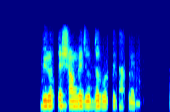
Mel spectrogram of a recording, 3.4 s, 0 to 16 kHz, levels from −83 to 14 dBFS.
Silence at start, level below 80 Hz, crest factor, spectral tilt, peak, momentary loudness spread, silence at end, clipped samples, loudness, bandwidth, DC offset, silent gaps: 0.8 s; -62 dBFS; 18 dB; -6.5 dB/octave; -2 dBFS; 14 LU; 0.6 s; under 0.1%; -19 LUFS; 7.2 kHz; under 0.1%; none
